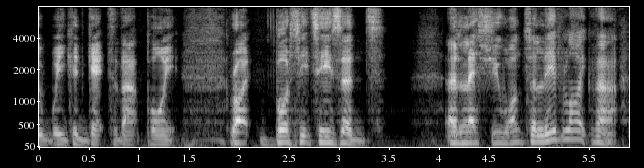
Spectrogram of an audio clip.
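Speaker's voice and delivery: ordinary talk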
